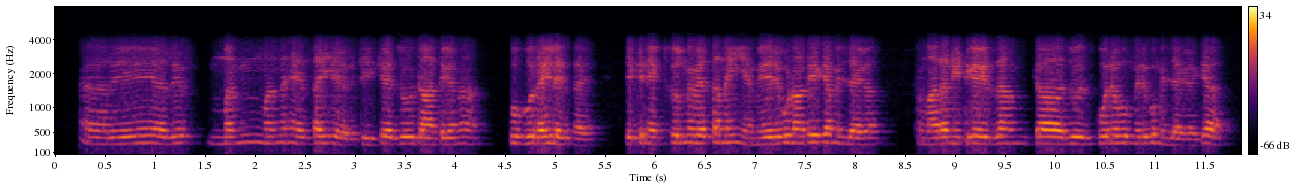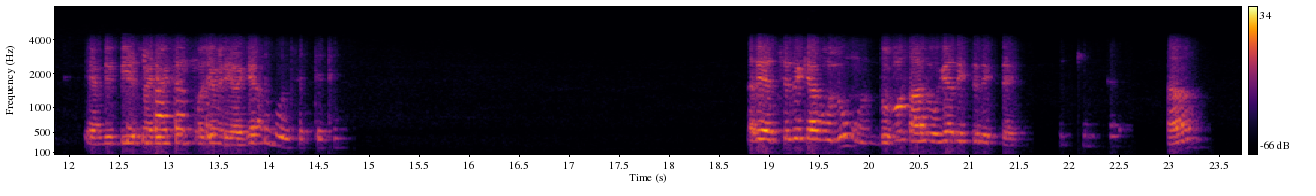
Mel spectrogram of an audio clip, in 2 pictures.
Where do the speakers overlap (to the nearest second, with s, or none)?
13 s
